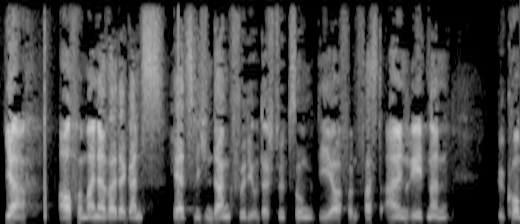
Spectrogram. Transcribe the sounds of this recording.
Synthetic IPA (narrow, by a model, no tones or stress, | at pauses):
jaːʔaʊxfɔnmaɪnɐzaɪtəɡant͡shɛɐt͡slɪçn̩daŋkfyːɐɾiːʊntɐʃtʏt͡sʊŋd̥iːjaːfɔnfastʔa̰lənʁeːdnɐn | ɡ̥əkʰɔ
